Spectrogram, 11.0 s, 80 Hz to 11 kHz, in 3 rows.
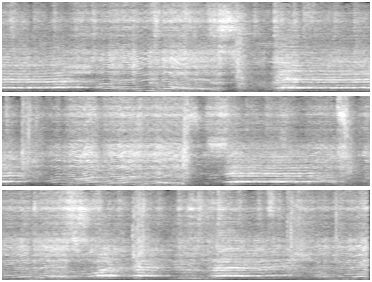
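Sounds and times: group singing in unison: 0.0 - 1.0, 2.1 - 4.1, 5.7 - 11.0.

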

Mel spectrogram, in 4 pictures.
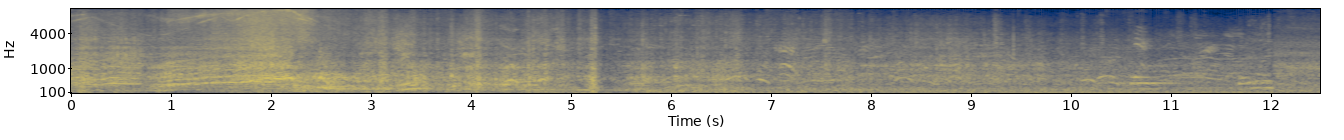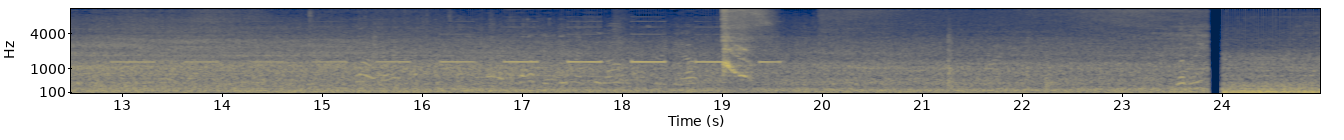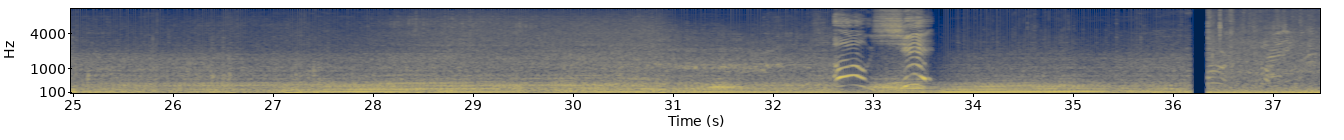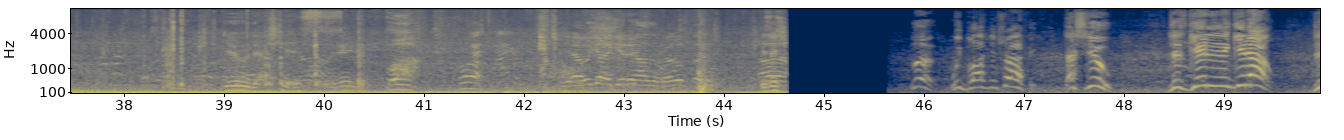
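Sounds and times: outdoor crowd noise: 0.0 - 23.9, 36.1 - 44.6, 45.6 - 49.9
voices talking: 6.6 - 19.6, 32.6 - 33.7, 36.4 - 44.6, 45.8 - 49.9
vehicle reversing alarm beeping: 12.8 - 19.7
car engine droning: 20.0 - 44.5.

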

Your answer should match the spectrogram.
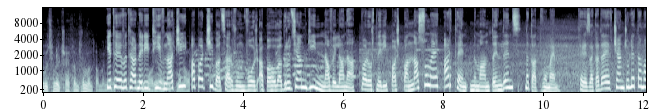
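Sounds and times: narrator talking: 0.0 - 12.0
street noise hiss: 0.0 - 12.0.

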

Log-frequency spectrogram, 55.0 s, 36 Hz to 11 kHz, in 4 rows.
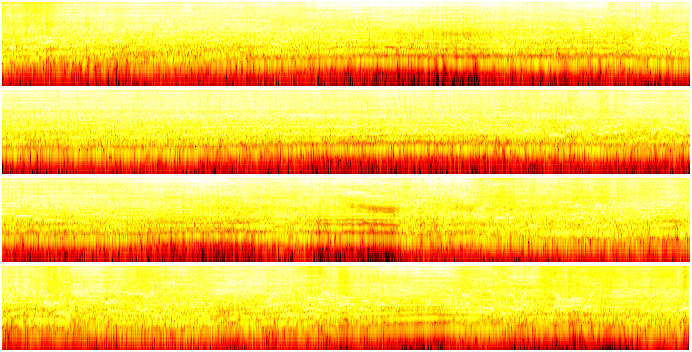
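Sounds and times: stock car engines racing: 0.0 - 55.0.

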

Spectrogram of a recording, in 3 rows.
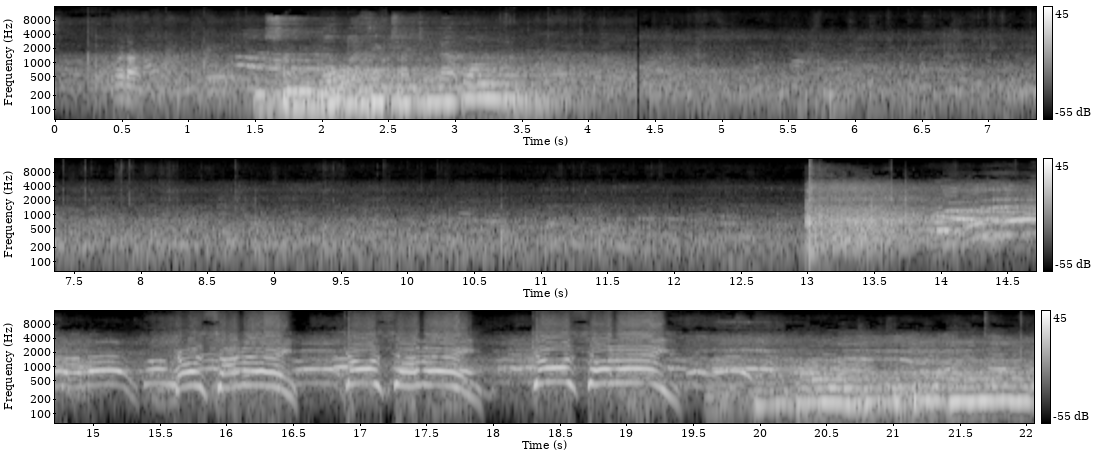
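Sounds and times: murmur of sports hall: 0.0 - 22.0
starting pistol crack: 13.0 - 14.0
spectators shouting encouragement: 13.9 - 22.0.

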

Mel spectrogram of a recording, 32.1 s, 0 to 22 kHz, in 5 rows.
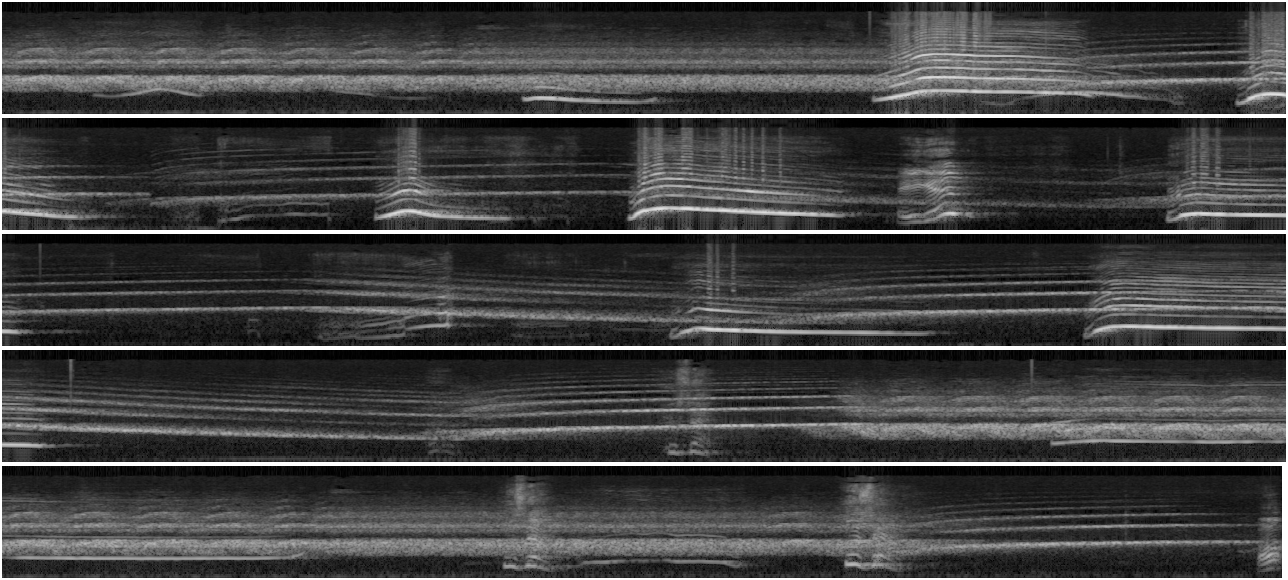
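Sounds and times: ambulance siren wailing: 0.0 - 32.0.

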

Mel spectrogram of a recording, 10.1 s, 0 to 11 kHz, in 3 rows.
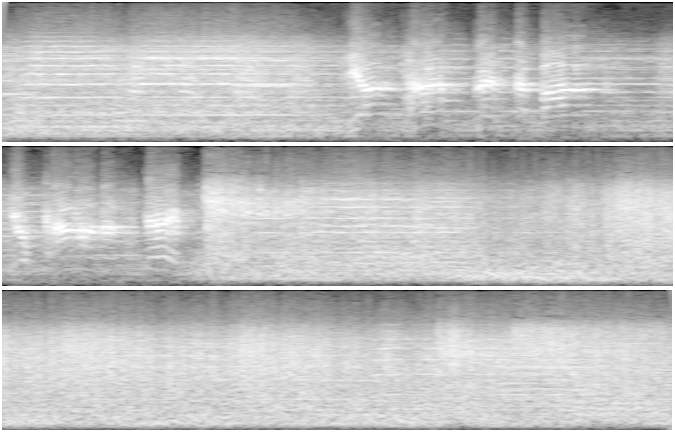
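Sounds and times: rumble of explosions and fire: 3.4 - 10.0
explosion on water: 4.4 - 10.0.

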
